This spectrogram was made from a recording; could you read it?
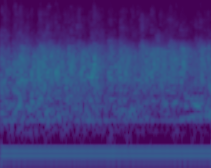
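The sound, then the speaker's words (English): An audience claps steadily for about two seconds, a dense, even patter of many hands with no pauses or voices standing out. “Come on, clap for my shame, guys.”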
